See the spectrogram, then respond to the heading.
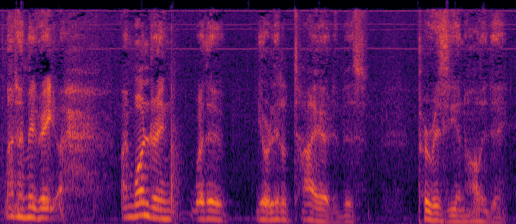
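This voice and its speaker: A man's voice: mid-range voice, moderate pace, gravelly, a little hiss or hum, lightly acted. A man playing a patient middle-aged police inspector in a radio drama, speaking in a hesitant, wry murmur. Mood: wry, mild. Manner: hesitant, murmuring, stammers mildly. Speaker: actor in the lead role. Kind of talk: naturalistic radio drama acting.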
